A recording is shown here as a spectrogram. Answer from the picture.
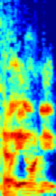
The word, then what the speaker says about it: Leone: No, it's Italian in origin. It would be Leone there.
